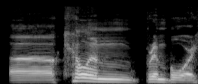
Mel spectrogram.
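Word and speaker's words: Celebrimbor: So everyone says, pronounce the C like the K and kill. Oh, Kellum Brimbor, he's the elf that made the rings of power.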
